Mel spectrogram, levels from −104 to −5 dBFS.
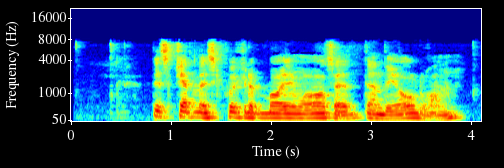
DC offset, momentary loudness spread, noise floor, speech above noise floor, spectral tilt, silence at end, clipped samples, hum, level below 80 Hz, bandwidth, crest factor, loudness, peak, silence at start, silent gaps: under 0.1%; 8 LU; -50 dBFS; 30 dB; -5.5 dB/octave; 0.2 s; under 0.1%; none; -56 dBFS; 8 kHz; 18 dB; -21 LUFS; -4 dBFS; 0.85 s; none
